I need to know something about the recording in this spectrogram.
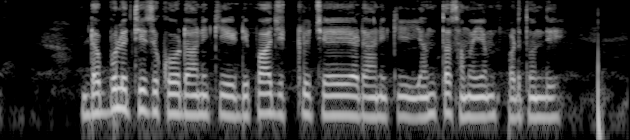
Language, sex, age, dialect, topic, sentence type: Telugu, male, 18-24, Southern, banking, question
